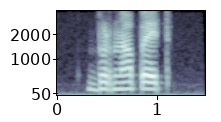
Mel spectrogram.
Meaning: despot, tyrant, dictator
- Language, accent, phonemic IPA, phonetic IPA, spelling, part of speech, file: Armenian, Eastern Armenian, /bərnɑˈpet/, [bərnɑpét], բռնապետ, noun, Hy-բռնապետ.ogg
